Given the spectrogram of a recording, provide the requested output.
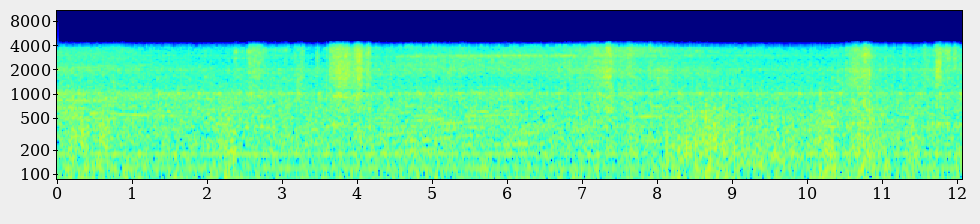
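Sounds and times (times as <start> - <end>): faint high whine: 0.0 - 12.0
vehicle engine and road rumble: 0.0 - 12.0.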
